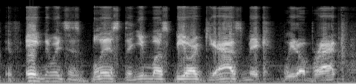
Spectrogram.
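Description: A cartoonish character voice at a moderate pace amid clear background noise. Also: man, medium pitch for a man. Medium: puppet. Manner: sarcastic, wisecracking.

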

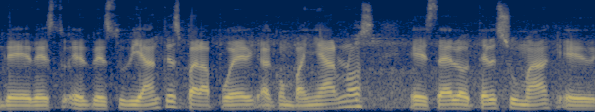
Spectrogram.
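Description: Over light background noise, a man talks at a moderate pace with fairly even intonation and a dry sound with no echo. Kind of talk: interview answer. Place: street. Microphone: handheld.

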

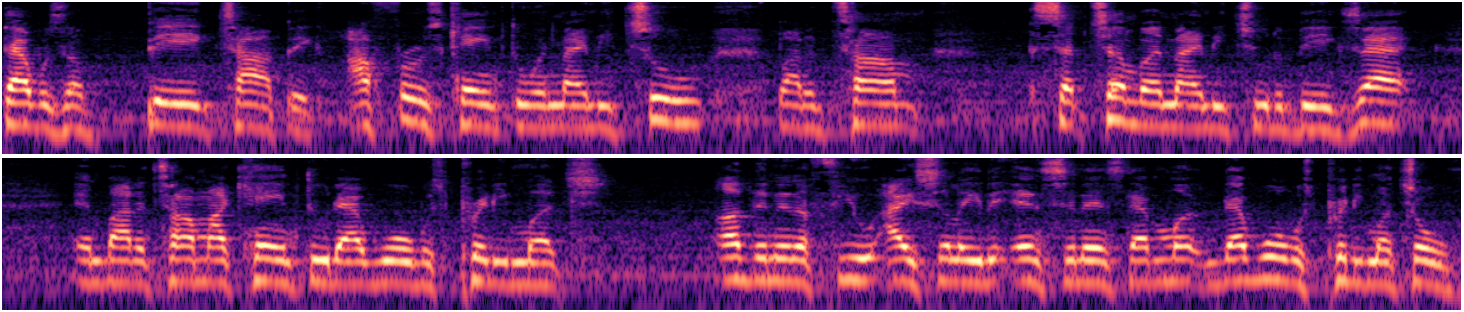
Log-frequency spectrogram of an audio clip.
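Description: A man with an American accent speaks at a moderate pace in a fairly high voice. His intonation stays monotone and flat over light background noise. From Brooklyn, New York (Brownsville); Brooklyn, New York. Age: 40s. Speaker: YouTube channel host. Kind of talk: monologue video commentary. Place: home room. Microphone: phone near.

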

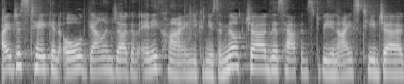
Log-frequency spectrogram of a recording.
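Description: A woman at a moderate pace over faint background noise.

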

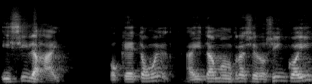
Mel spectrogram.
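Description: A man's fairly high-pitched, animated voice in a quiet background. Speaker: fishing channel host. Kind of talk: live stream chat. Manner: fast. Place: home room.

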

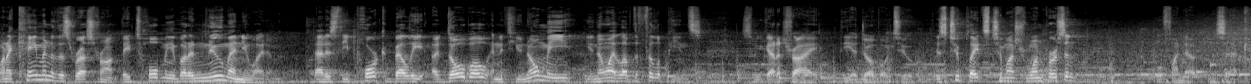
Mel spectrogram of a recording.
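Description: A man talks very fast as clear music plays in the background. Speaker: travel vlogger. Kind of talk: casual vlog chat. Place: cafe. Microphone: phone near.

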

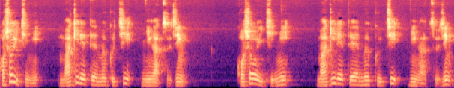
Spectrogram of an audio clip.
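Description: Speaking at a very slow pace, a man uses lively intonation in a fairly high voice. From Japan, Fukushima. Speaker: haiku poet, parent living in Paris. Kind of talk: casual monologue segment.

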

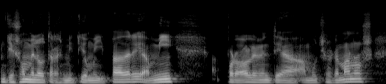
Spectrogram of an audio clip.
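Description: The speech runs at a fairly quick pace with ordinary pitch variation. The background is quiet. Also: man. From Spain, Valladolid (Castile); Castile, Spain. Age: 60s. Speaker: biologist and hunting media veteran; podcast guest. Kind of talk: casual interview chat. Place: studio. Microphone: studio mic.

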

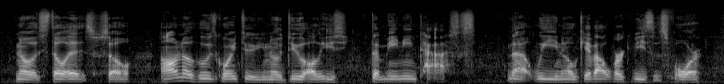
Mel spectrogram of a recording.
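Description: A fairly quick pace, a dry, close sound with no echo, and noticeable background noise. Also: man. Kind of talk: casual opinion talk to camera. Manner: casual, filler-heavy.

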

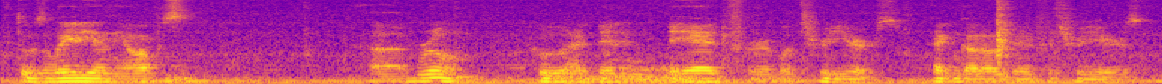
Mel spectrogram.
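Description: Noticeable background noise sits behind a man with a very deep, low voice. He makes very wide pitch swings and leaves long, frequent pauses. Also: moderate pace. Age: 60s. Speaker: community radio host. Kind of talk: radio interview. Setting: radio studio. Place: studio.

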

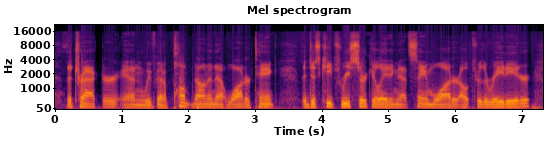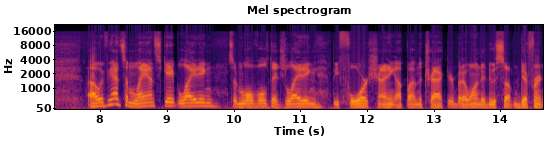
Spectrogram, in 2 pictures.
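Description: A man at a moderate pace, with fairly even intonation and a dry sound with no echo. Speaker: farm owner vlogger. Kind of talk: casual vlog chat. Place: farm machine.

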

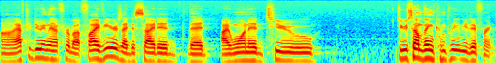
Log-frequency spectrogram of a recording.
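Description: The speaker is a man with ordinary pitch variation. He moves at a fairly quick pace. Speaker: conference speaker. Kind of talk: conference talk. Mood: relaxed, joking. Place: hall. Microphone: podium.

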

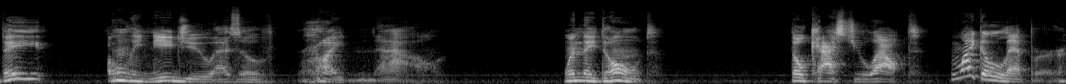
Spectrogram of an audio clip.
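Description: A man puts on a character voice with a fairly high pitch and a menacing tone. He speaks at a very slow pace with long, frequent pauses. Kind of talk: film monologue audition. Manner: mocking, menacing, slow and deliberate.

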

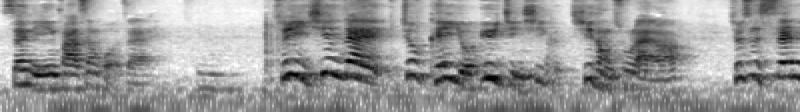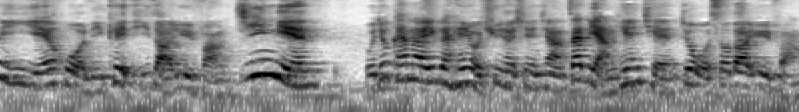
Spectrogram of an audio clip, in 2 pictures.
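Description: A man at a moderate pace, with audible echo from the room. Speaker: class teacher. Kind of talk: lecture. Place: meeting room.

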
